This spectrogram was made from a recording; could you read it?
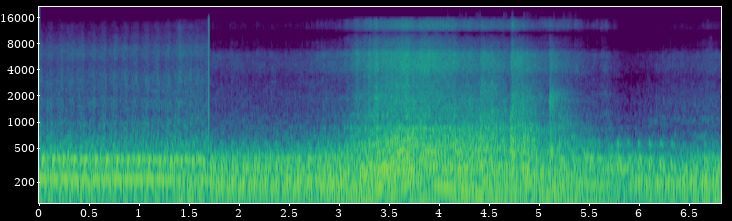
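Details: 2003 Toyota Hilux pickup with swapped-in 3UZ-FE Lexus V8 on a Link Thunder ECU, first start after power steering bleeding: loud but steady V8 rumble, a smooth rev swell settling back to an even idle, no knocks; normal idle.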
